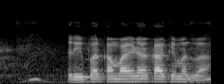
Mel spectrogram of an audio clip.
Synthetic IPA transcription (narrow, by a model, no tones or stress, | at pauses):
ɾipəɾkɐmbaːɪ̃ɖəɾkaːkimət̪ba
